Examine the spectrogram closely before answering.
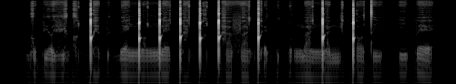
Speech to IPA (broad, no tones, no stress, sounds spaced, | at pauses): ɡ o pʲ ɔ vʲ ɔ ɡ ɔ ɡ͡ǃ ɛ p e ɡ͡b ɛ ŋ͡ǃ ɔ ŋ͡ǃ ɛ ɡ͡ǃ a ɡ͡ǃ ɔ ǃʰ a f a ǃʼ ɛ k͡p i k͡p o ŋ͡m a ŋ͡ǃ a mʲ e ǃ ɔ t i | i p ɛ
